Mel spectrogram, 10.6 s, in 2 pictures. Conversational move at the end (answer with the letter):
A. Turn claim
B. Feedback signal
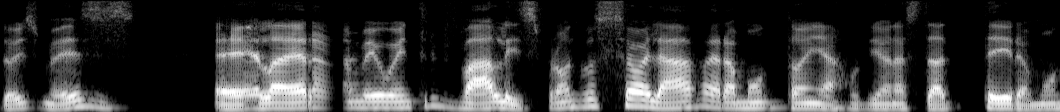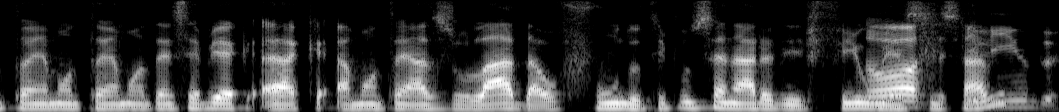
A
